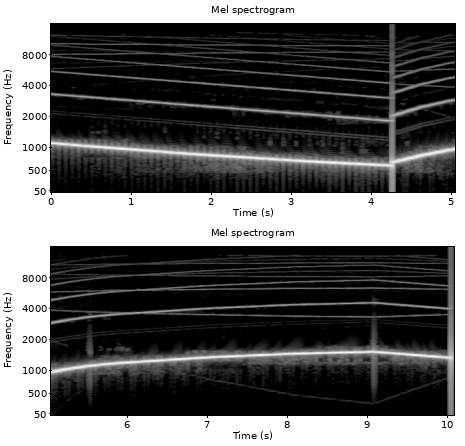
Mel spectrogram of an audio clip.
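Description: Police siren in a slow wail: one tone glides down for about four seconds, a sharp click, then it climbs again for about five seconds and begins to fall near the end.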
